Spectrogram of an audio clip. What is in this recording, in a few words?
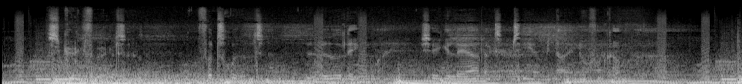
danish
